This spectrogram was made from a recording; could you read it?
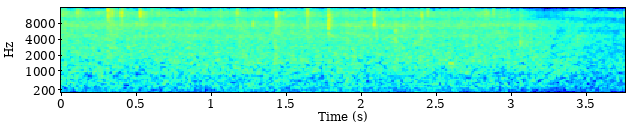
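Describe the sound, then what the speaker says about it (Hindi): Heavy monsoon rain pours down in a dense, constant hiss of drops striking surfaces, loud and unbroken throughout with no voices. "अचानक से आ गई बारिश"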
